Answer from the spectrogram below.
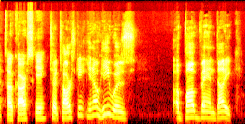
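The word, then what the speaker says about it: Tarkowski: Towarski? Is that how you pronounce it? Oh, yeah, Tokarski.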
